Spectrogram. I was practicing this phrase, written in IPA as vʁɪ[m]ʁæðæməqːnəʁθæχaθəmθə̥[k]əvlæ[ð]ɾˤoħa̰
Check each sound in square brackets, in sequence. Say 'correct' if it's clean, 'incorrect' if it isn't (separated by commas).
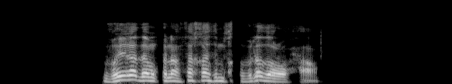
incorrect, incorrect, correct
